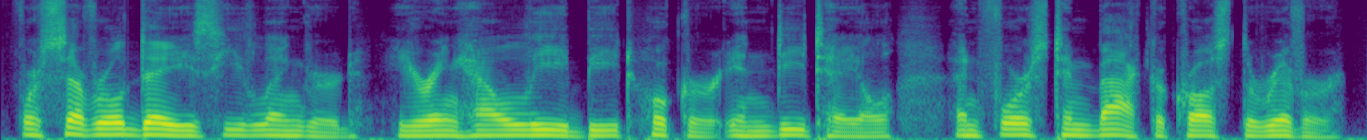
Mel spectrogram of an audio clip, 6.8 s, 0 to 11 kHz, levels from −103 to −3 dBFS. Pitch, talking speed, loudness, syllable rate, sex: 115 Hz, 165 wpm, -18 LUFS, 4.6 syllables/s, male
